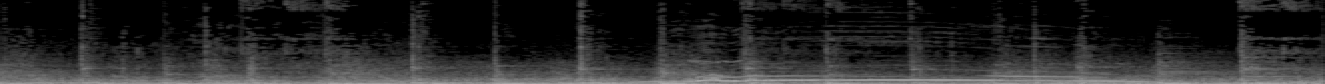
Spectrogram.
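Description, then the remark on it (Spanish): A long, drawn-out wolf howl rises midway and holds for a few seconds before trailing off, set against a dense, rumbling background with scattered crackles. No one speaks. “Los lobos aullan y se relamen contemplando a Nicolai.”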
